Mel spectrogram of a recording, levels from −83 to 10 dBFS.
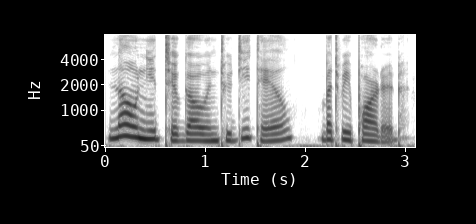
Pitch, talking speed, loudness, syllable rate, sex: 205 Hz, 175 wpm, -15 LUFS, 4.4 syllables/s, female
